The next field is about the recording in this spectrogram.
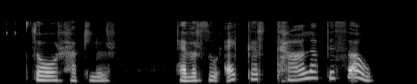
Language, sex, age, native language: Icelandic, female, 50-59, German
